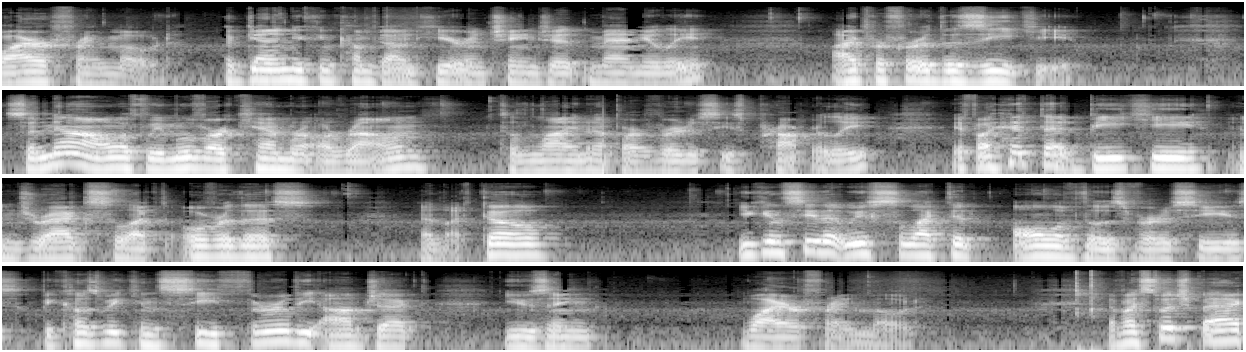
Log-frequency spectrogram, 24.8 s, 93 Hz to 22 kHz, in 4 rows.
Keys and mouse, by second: 4.3 z, 5.1 middle click, 6.2-7.3 middle drag, 11.1 b, 16.0 click, 16.1-17.9 middle drag, 19.0 middle click, 23.9 z.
